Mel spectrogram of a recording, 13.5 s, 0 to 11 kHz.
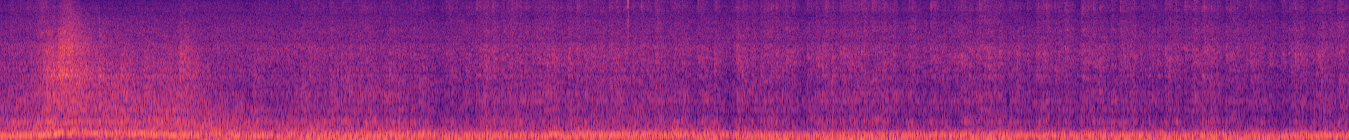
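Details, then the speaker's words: LS1 V8 swapped into Honda S2000, first start after emailed tune fixed earlier tuning trouble: short rev then even smooth V8 idle, no knocks or misses. "you call them up send them a email tune and dude starts up awesome it's just perfect"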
